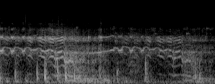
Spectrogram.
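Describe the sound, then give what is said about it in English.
A horse hitched at the rack in front of a hotel in a deserted town whinnies loudly, a shrill, wavering neigh that fills the whole moment, with faint hoof clops underneath and no talking. “Arriving there, he rode boldly down the street when he saw that the town, to all appearances, was completely deserted, except for one horse hitched at the rack in front of the hotel.”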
